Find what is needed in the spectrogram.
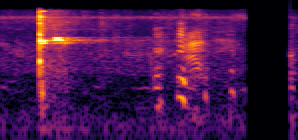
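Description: Metal baseball bat hitting a pitched ball: one sharp ping with a short high ring, about a third of a second in. Brief spectator voices follow.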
